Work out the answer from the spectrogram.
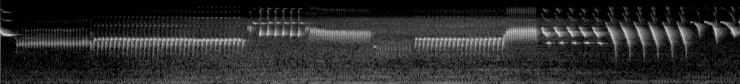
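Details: Belgian canary singing long level trilled notes at two pitches, broken by brief high twitters, ending in a quick run of sweeping chirps.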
